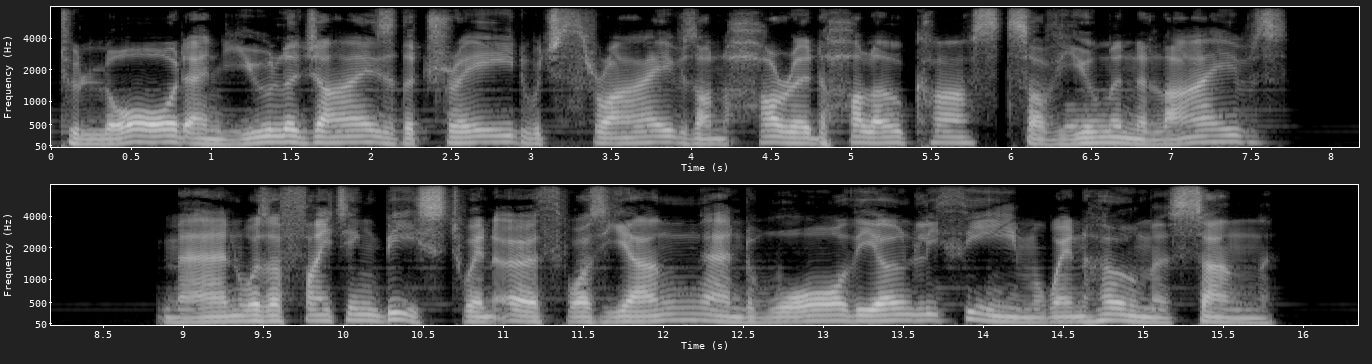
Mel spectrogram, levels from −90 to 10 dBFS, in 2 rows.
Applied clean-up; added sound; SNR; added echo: neural mask model DeepFilterNet 3.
